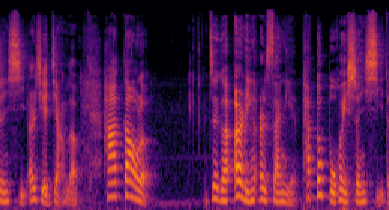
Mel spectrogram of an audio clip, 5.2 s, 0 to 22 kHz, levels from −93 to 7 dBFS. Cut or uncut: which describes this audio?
uncut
